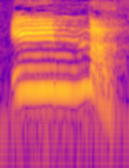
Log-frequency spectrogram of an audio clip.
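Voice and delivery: loud, high cut-off order; commanding shout. Acted. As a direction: silence the squabbling animals loudly. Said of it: "said Badger".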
